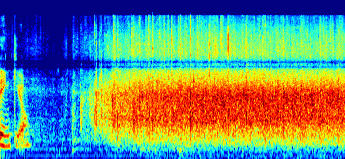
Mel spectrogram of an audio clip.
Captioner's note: applause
